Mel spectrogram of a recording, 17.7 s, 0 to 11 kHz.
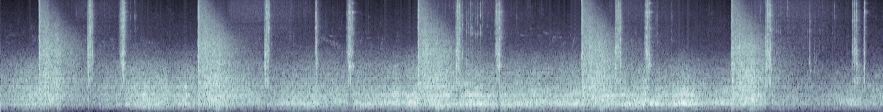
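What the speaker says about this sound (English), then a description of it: "Century PW-87 lever action 12 gauge. Very first shots" Loud gunshots from a Century PW-87 lever-action 12 gauge shotgun, about eight sharp blasts in uneven groups at an outdoor range, each with a short echoing tail, over steady background rumble.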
